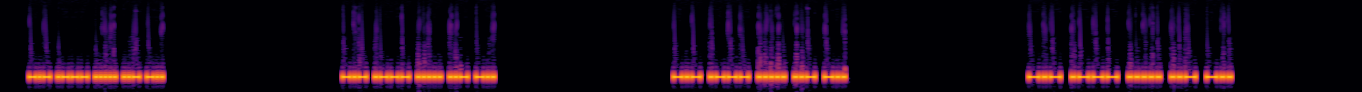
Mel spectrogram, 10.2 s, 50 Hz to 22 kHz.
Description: Morse code, heard as a keyed tone, about 58 wpm, 700 Hz. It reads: KJ5UD KJ5UD KJ5UD KJ5UD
